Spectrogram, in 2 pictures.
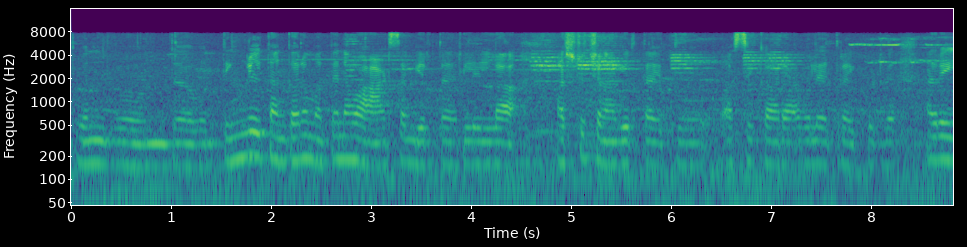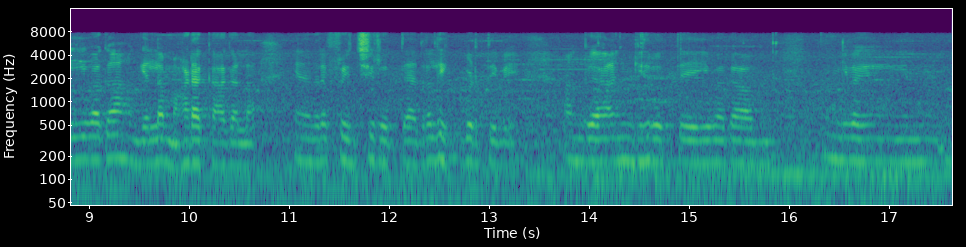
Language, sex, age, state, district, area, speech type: Kannada, female, 30-45, Karnataka, Chamarajanagar, rural, spontaneous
